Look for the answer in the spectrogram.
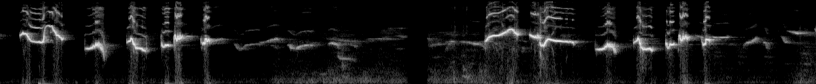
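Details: Oriental magpie-robin (kacer) full song used as a provoking lure: rapid series of bright whistled and warbling notes, a softer murmuring stretch in the middle, then another burst of loud varied phrases.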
